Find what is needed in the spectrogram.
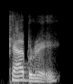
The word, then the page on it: cabaret: Indian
